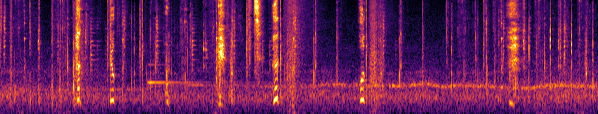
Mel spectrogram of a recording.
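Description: Hands and feet scrape and knock while climbing a stone wall.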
